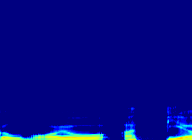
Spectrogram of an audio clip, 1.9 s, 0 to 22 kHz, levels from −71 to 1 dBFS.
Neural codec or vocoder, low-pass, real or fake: none; 5.4 kHz; real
